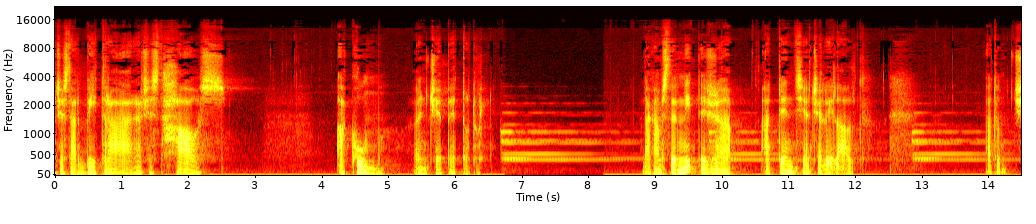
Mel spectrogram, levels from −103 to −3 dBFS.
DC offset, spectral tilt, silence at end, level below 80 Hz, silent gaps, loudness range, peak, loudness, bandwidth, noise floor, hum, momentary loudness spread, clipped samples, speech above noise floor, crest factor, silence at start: 1%; -4 dB/octave; 0 s; -30 dBFS; none; 8 LU; 0 dBFS; -18 LUFS; 14.5 kHz; -52 dBFS; none; 20 LU; under 0.1%; 34 dB; 20 dB; 0 s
